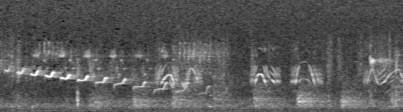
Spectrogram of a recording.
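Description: Wild birds calling: a run of about a dozen short whistled notes stepping down in pitch over the first two seconds or so, then several short arched chirps.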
